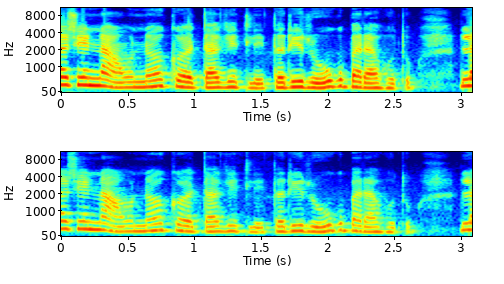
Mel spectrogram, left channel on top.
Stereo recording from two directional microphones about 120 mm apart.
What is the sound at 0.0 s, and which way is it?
A woman's voice, 40° left (ahead or behind).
